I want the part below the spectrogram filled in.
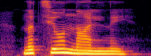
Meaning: national
- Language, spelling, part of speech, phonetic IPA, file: Ukrainian, національний, adjective, [nɐt͡sʲiɔˈnalʲnei̯], Uk-національний.ogg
